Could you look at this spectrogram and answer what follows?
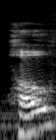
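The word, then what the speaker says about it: Heaux: i'm pronouncing her right hoe tales yeah that's how you say it is that right yeah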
